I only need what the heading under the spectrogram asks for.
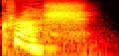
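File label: "crush", British English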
